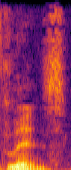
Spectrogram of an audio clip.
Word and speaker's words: Lins: But how do you say his last name? Lintz. It is Lintz, yeah.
